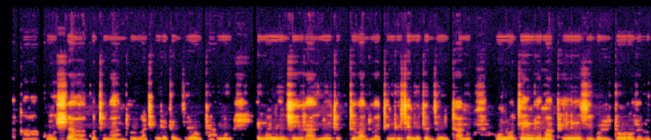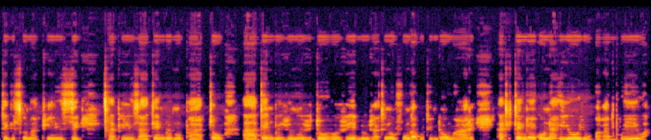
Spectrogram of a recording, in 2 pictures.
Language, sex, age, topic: Ndau, male, 18-24, health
